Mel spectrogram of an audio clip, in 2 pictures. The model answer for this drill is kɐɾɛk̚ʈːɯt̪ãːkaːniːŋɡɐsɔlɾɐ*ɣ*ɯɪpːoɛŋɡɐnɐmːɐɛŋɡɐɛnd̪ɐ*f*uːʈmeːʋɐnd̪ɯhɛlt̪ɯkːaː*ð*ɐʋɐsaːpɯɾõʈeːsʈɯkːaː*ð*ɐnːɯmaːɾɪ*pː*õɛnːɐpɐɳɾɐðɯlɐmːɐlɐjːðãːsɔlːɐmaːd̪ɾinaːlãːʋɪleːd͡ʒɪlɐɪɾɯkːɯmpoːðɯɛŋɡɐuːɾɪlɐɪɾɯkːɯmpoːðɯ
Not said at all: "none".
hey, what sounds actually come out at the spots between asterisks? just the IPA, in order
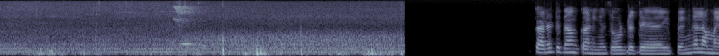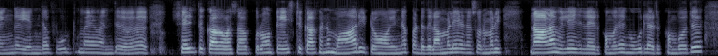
ð, f, ɣ, ɣ, ʈː

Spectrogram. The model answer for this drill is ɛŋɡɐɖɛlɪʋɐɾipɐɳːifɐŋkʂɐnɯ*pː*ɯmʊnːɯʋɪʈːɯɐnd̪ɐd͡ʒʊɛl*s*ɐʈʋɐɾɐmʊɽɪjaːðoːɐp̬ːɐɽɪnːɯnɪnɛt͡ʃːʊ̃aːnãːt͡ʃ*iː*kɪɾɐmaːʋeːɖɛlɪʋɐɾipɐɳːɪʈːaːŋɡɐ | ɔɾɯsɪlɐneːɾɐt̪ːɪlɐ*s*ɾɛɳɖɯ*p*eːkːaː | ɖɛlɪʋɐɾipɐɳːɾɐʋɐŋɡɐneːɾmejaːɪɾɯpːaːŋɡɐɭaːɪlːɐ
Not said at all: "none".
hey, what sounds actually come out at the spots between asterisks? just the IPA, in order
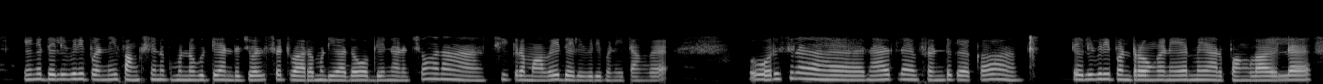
kː, s, iː, f, k

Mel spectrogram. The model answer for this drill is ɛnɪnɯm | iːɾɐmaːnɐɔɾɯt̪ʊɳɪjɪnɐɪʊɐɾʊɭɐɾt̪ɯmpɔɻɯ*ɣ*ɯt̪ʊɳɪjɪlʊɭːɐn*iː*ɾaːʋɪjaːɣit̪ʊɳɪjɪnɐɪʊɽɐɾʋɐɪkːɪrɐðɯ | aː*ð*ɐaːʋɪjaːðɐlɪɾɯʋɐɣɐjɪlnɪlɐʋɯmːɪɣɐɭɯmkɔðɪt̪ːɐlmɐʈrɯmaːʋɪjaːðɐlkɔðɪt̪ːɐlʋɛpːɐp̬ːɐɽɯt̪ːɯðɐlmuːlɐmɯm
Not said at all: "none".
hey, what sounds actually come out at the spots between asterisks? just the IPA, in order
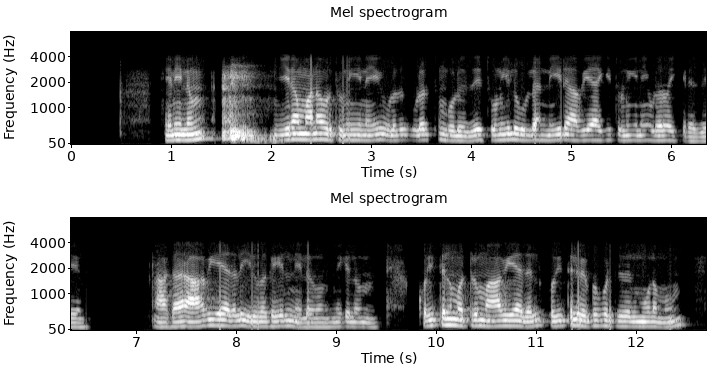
ð, iː, ɣ

